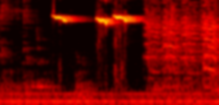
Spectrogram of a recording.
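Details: Finch chicks singing, giving three short, very high, thin whistled notes in quick succession, the last two nearly joined, followed by a soft hiss, over a steady low electrical hum.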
